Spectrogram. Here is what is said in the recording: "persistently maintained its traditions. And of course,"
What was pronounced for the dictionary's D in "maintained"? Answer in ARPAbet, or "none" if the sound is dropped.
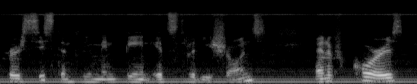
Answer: none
